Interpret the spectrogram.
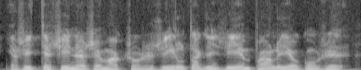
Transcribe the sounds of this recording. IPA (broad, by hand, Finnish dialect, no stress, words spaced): jɑ sitːes siːnæ se mɑksoː se siltɑkin siːhem pɑljo kũː se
